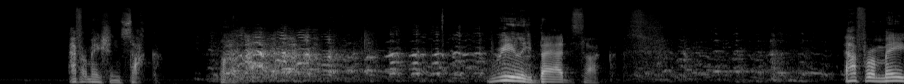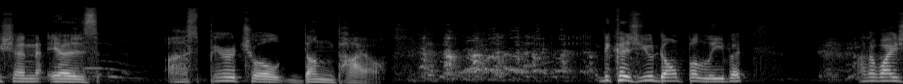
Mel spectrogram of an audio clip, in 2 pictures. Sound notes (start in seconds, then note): 2.0 laughter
